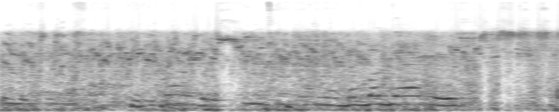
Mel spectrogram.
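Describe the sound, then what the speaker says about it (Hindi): A loud, dense chorus of parrots squawking and screeching together in a zoo enclosure, continuous and close, with chirps and squeals layered throughout. "तोतों ने शोर मचाया हुआ है"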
